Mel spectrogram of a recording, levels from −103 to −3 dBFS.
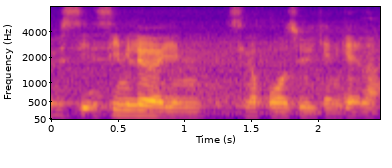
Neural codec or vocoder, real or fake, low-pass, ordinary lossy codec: none; real; none; none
